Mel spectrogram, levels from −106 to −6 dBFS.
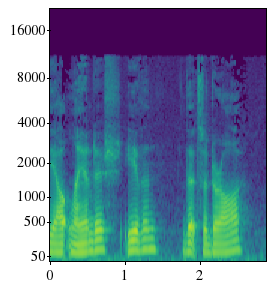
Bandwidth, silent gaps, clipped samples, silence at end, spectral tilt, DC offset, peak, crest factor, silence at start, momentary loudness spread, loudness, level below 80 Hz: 11.5 kHz; none; under 0.1%; 0.3 s; -8 dB/octave; under 0.1%; -8 dBFS; 16 dB; 0 s; 7 LU; -25 LUFS; -50 dBFS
